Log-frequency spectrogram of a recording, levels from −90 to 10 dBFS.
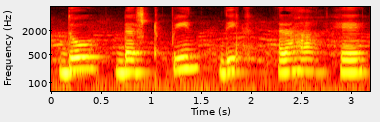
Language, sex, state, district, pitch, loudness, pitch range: Hindi, female, Delhi, New Delhi, 190 Hz, -16 LUFS, 180-205 Hz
